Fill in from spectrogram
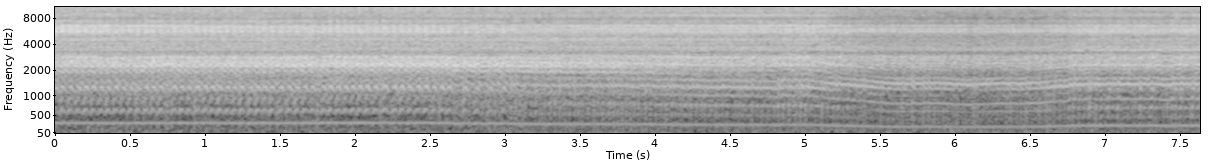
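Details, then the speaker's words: Reds nitro engine, R5R horizontal carb versus traditional carb test; high buzzing whine that wavers and sags, revving erratically on the bottom end because the bottom end is set way too lean. "Okay, you saw how the engine revved up real erratically on the bottom end. The bottom end was way too lean,"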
